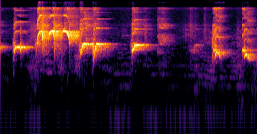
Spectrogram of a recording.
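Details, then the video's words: Green leafbird singing to rouse slow-warming rivals into answering: rich whistled phrases with a buzzy, higher rising burst, then separated slurred notes, and a low hum in the background. "MASTERAN DAN PANCINGAN CUCAK IJO LAMBAT PANAS UNTUK MEMICU EMOSI LAWAN AGAR GACOR"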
